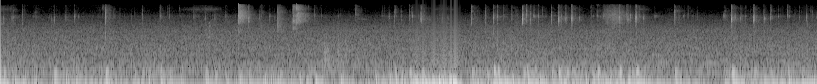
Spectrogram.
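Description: Typing on a computer keyboard: irregular runs of quick keystrokes with short pauses, over a low rumble that is loudest a little past the middle.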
